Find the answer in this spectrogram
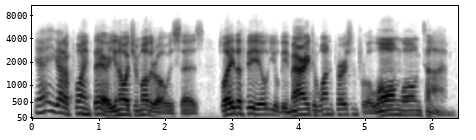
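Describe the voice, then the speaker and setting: A man's voice: on the high side, very animated, a little fast, sharp tone, full character voice. An actor playing a genial, meddling middle-aged father in a 1950s sitcom, chuckling and folksy as he offers to help. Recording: dull lo-fi 1950s TV soundtrack.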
